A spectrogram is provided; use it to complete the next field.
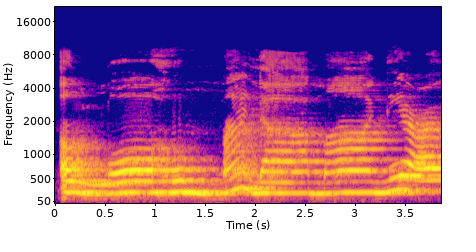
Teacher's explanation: عین کو کھینچیں گے نہیں، بغیر کھینچے پڑھیں گے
